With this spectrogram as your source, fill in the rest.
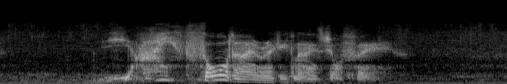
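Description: A middle-aged man speaks urgently up close.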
